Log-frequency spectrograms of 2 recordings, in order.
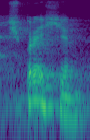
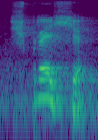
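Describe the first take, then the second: Both takes have the same delivery.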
